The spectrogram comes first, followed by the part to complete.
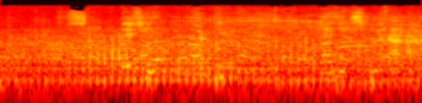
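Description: Speech from the rally, deliberately distorted so the words can't be made out, over a steady low hum with a rapid choppy flutter.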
